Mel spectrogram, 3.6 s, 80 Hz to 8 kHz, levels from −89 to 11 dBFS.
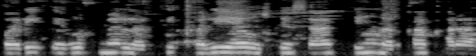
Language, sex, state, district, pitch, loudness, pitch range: Hindi, female, Bihar, Sitamarhi, 210 Hz, -21 LUFS, 200-220 Hz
